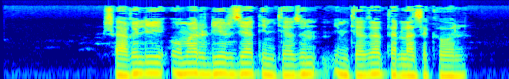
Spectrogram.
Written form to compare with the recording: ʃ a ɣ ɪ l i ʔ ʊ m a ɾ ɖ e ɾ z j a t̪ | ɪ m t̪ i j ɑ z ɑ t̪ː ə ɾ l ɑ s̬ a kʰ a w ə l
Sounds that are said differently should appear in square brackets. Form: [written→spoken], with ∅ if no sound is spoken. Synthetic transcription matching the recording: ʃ [a→ɑ] ɣ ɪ l i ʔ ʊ m a ɾ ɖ e ɾ z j [a→ɑ] t̪ | ɪ m t̪ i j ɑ z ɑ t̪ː ə ɾ l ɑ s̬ a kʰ a w ə l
